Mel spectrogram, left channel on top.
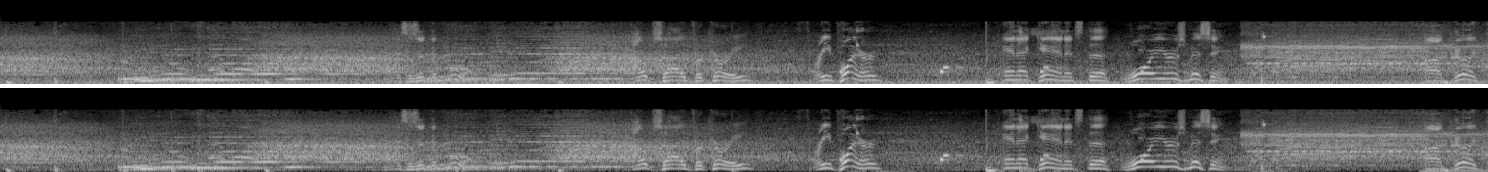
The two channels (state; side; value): noise; left; rumble, 10 dB below the sound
